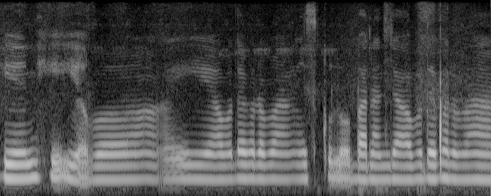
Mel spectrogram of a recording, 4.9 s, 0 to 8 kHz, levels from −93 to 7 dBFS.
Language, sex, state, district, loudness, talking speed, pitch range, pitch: Chakma, female, Tripura, Unakoti, -26 LUFS, 120 wpm, 165-175 Hz, 170 Hz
